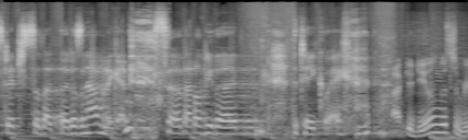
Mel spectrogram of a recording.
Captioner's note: laughs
